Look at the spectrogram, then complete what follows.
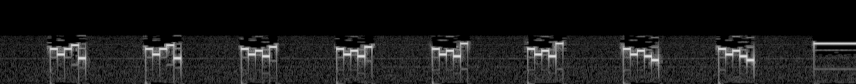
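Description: Five-tone selective call (ZVEI), heard as quick runs of five tones, tones of about 70 ms. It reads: 85803 85803 85749 85749 85744 85744 85742 85742
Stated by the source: ZVEI five-tone call received with an SDR.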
